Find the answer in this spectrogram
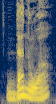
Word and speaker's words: danois: Le Danemark, danois, danoise. Okay, insist on that. Danois, don't pronounce the final S.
